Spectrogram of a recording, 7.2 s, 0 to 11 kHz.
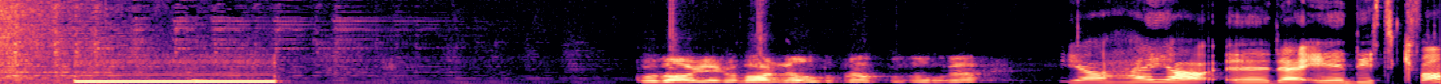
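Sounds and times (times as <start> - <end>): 
telephone ringing tone of a call to a restaurant: 0.4 - 1.5
speech: 3.3 - 7.2.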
